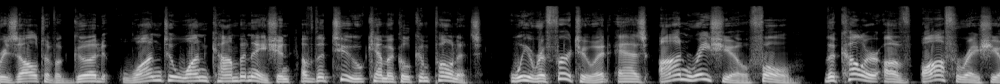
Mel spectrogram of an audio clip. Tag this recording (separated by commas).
Speech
